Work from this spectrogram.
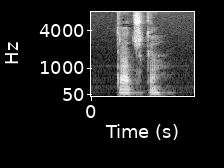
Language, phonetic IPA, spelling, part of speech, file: Polish, [ˈtat͡ʃka], taczka, noun, LL-Q809 (pol)-taczka.wav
